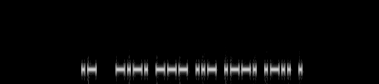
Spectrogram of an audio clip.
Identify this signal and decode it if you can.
Morse code, heard as a keyed tone, about 41 wpm, 700 Hz. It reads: A COUPLE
